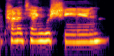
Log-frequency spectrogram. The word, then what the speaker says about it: Penetanguishene: Well, I'm 24 and I'm calling you from Penetanguishene, Ontario, Canada.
